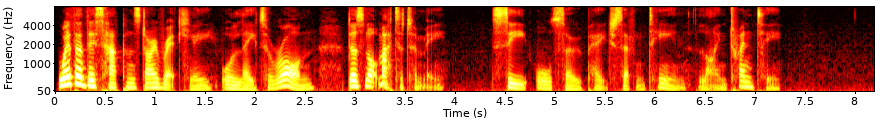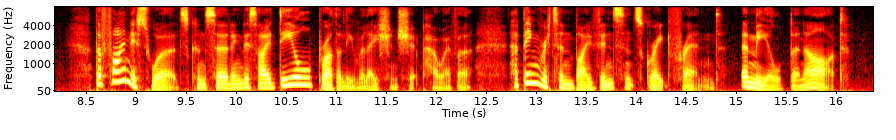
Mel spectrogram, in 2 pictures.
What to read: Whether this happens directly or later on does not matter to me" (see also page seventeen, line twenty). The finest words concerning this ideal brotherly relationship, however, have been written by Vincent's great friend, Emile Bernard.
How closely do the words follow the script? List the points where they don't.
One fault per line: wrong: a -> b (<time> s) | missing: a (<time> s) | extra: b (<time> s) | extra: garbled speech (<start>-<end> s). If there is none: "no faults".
no faults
